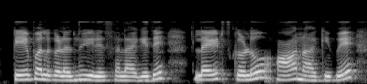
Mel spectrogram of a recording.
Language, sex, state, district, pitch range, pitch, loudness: Kannada, female, Karnataka, Bangalore, 195-245 Hz, 215 Hz, -13 LUFS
